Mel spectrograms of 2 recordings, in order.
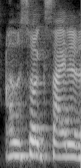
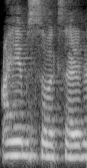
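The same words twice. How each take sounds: First: Said in the usual way. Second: Insisting she really is excited; stress on am. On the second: Shown as a demonstration. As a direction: lean into am to insist. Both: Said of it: "if I don't seem excited".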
